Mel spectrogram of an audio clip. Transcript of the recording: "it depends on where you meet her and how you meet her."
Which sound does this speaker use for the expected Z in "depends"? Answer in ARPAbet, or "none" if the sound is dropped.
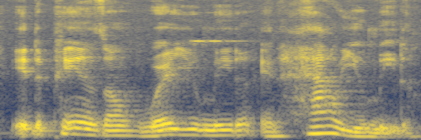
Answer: Z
